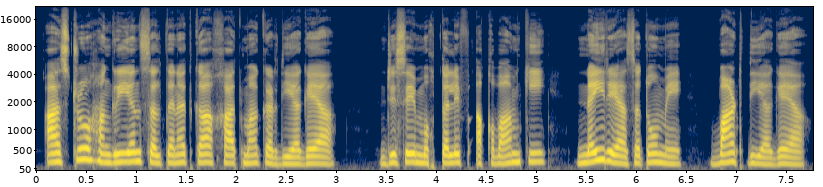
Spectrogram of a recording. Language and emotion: Urdu, neutral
